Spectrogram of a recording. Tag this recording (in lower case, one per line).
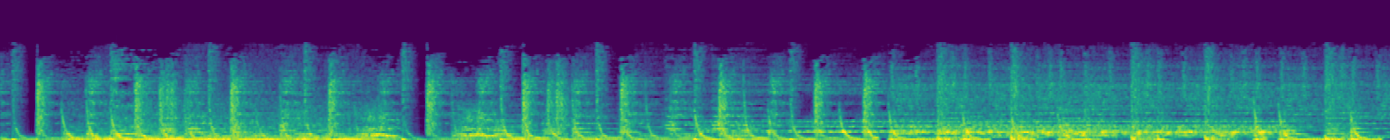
music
